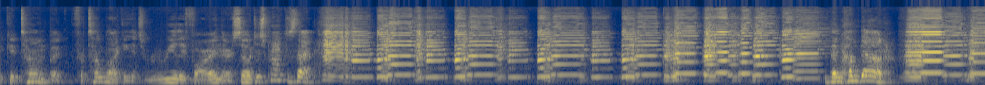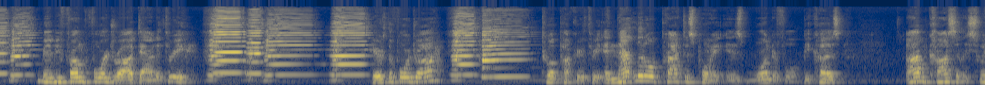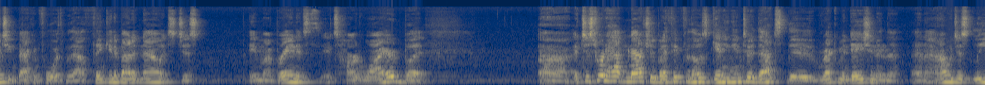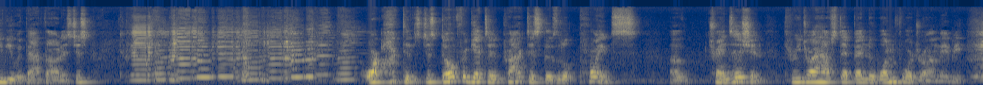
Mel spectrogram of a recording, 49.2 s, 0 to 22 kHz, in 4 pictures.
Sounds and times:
Speech: 0.0 - 4.0, 10.3 - 11.2, 12.8 - 14.8, 17.0 - 17.9, 19.1 - 22.9, 23.6 - 30.0, 31.4 - 38.1, 41.4 - 49.0
Harmonica: 3.4 - 13.0, 14.6 - 19.2, 38.4 - 41.9, 49.0 - 49.2.

